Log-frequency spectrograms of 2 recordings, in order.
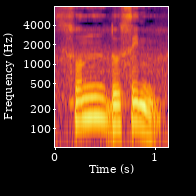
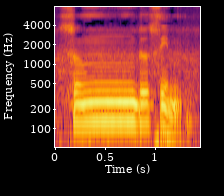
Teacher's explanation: স্পষ্ট হলে সুন্দুসিন, কিন্তু আমরা স্পষ্ট করবো না, নুন সাকিন একটু গুন্না করব এবং নুন সাকিনটাকে একটু গোপন করব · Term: ইকফা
